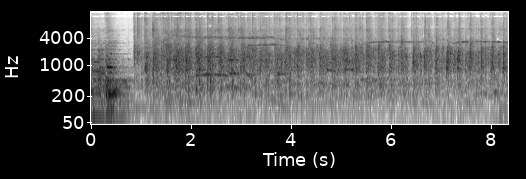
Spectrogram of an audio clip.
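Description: A folk ensemble of bağlamas, violin and guitar plays its last notes, then audience applause starts suddenly just under a second in. The room full of people claps steadily.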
